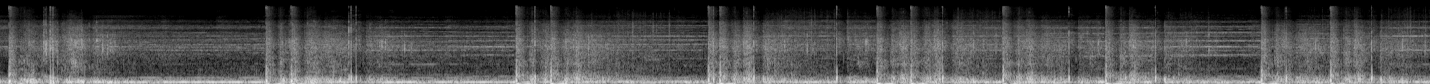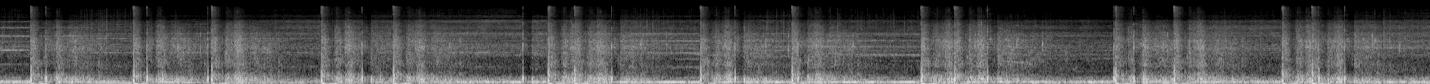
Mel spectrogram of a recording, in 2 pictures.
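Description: Fireworks display: shells launching and bursting in quick, continuous succession, many bangs with no pause.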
